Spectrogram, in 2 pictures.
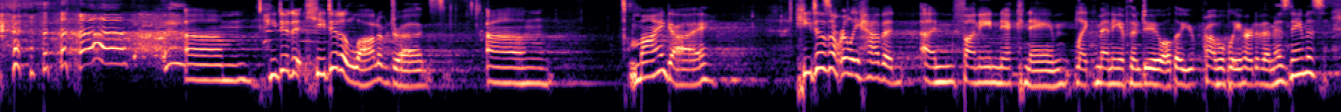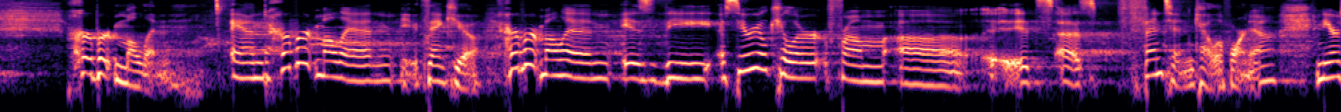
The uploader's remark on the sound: Live At The Fox Theater. Onstage in Oakland.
